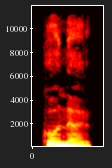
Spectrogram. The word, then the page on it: ಕೊನರ್: konar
